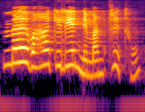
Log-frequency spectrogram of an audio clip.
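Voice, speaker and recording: A woman's voice: very high voice, expressive, moderate pace, sharp tone, lo-fi sound, heavily acted. A woman playing a bold, enigmatic young court dancer in a radio drama, speaking in a theatrical, poised and teasing way. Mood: coy, teasing. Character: bold, enigmatic young dancing girl in love. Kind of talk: theatrical Hindi radio-play acting.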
